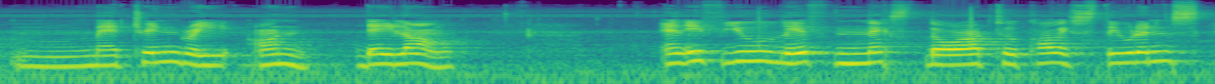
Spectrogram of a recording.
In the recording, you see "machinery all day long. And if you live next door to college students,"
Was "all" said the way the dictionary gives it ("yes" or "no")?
no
